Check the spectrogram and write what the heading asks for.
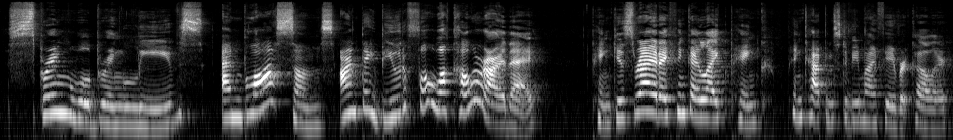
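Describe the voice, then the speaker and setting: With a voice on the high side and slight background noise, a woman hosting storytime reads to young kids in an expressive, sing-song way. She addresses them directly, asking questions and encouraging them.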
